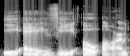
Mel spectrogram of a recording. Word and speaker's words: Eavor: The group making this happen is Eavor, a next-generation geothermal energy company. Eavor, and that is spelled E-A-V-O-R, but pronounced Eavor, has introduced the Everloop, which represents the world's first truly scalable geothermal energy solution.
